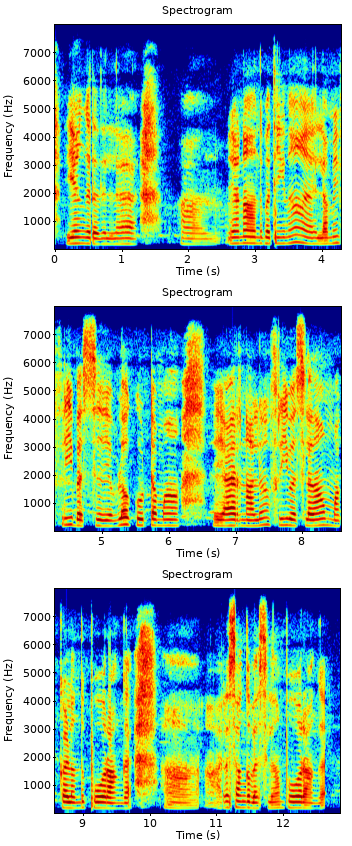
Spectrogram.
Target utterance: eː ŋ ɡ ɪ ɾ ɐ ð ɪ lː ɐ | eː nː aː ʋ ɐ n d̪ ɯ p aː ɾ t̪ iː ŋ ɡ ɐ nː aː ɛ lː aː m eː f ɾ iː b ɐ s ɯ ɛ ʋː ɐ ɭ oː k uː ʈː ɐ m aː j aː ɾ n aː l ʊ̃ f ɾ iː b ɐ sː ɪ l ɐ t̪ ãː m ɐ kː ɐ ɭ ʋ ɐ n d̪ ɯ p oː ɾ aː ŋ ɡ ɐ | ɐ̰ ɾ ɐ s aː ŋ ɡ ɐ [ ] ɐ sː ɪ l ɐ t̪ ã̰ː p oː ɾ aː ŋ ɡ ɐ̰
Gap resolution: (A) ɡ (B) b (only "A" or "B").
B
